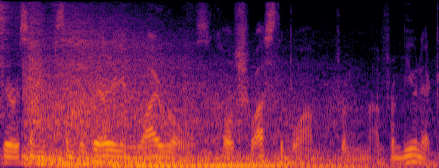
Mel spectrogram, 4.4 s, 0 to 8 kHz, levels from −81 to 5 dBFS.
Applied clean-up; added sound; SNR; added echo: none; Boom; -2 dB; none.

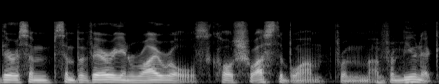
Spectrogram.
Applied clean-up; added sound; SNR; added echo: none; none; none; none.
